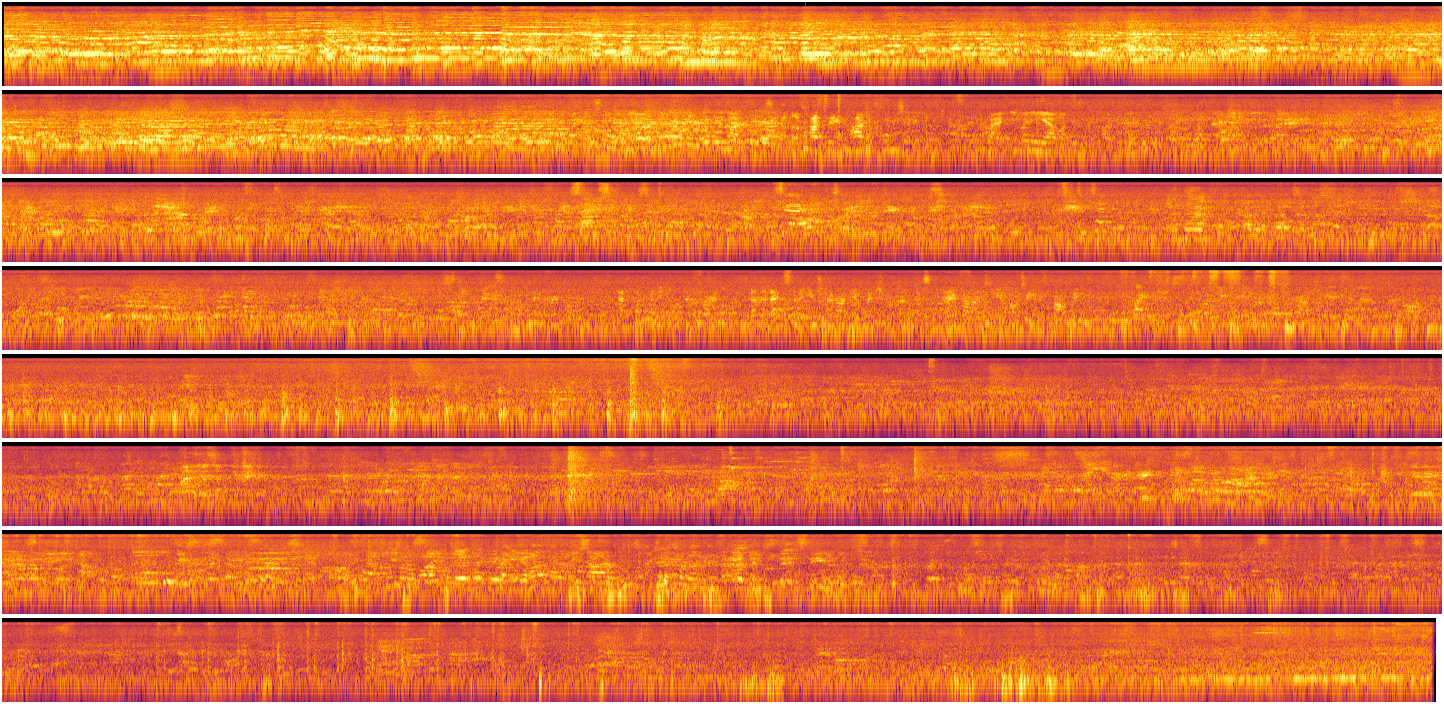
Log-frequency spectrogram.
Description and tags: London Subway accordion music
Sound of London subway, where we can hear an accordion being played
